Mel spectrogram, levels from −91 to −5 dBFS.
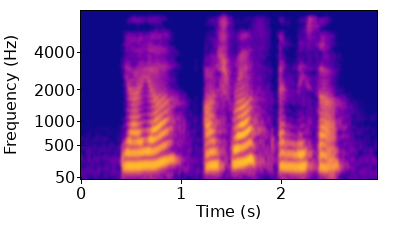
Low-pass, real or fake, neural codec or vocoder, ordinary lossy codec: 7.2 kHz; fake; codec, 16 kHz, 1 kbps, X-Codec, WavLM features, trained on Multilingual LibriSpeech; AAC, 48 kbps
